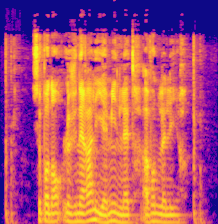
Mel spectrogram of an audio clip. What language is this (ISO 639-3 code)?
fra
